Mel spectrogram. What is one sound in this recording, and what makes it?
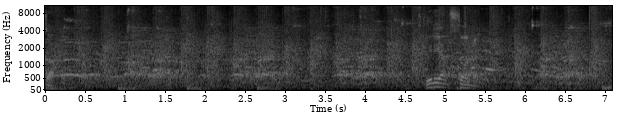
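A basketball bounces in steady thumps as a player dribbles.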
